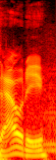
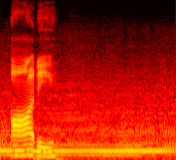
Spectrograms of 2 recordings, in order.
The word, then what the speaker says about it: Audi: to ten how much does it annoy you of the people who say Audi that that really bothers me I've corrected one of my friends like four times and he was like no you're saying it wrong I was like all right so the Germans are wrong I guess the the Germans are saying their own name wrong yep you got it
